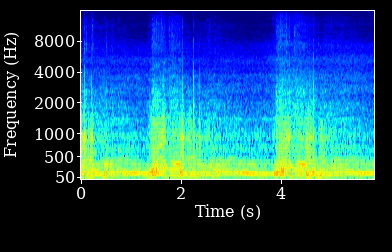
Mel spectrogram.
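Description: An Aston Martin DBX with sport exhaust idles with a deep rumble and rises twice in short revving growls, the exhaust note swelling and falling back each time.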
